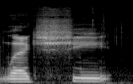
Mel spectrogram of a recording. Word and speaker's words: Lakshmi: So just the abundance card is, do you want to pronounce that name? It's a Hindu goddess. Lakshmi? – Lakshmi. Yeah. – Lakshmi. – Yes.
